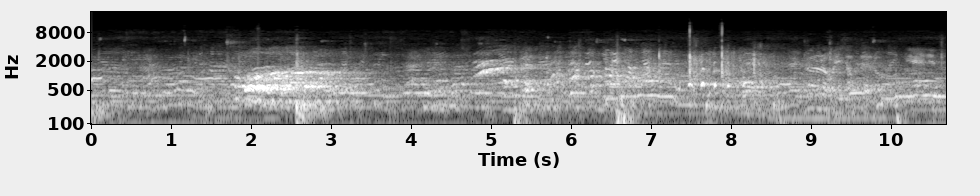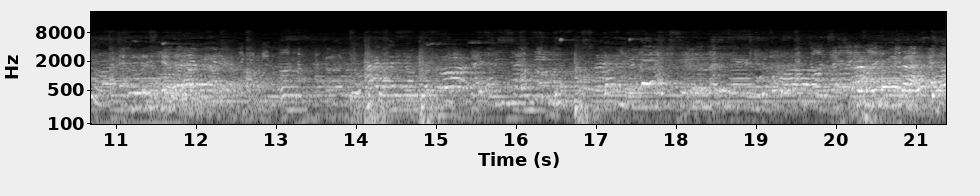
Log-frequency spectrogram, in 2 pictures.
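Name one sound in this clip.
Sneakers squeak on the hard floor.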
